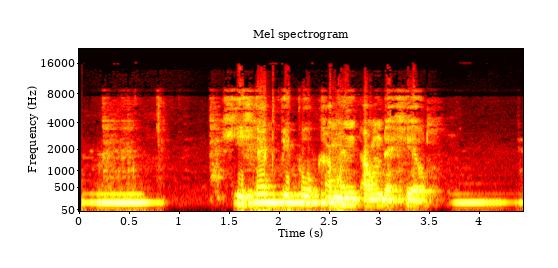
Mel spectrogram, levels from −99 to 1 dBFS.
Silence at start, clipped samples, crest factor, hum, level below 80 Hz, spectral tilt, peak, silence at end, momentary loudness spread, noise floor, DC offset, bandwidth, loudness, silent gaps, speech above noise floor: 0.05 s; under 0.1%; 10 dB; none; -40 dBFS; -6 dB/octave; 0 dBFS; 0 s; 13 LU; -37 dBFS; under 0.1%; 9.4 kHz; -11 LUFS; none; 28 dB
